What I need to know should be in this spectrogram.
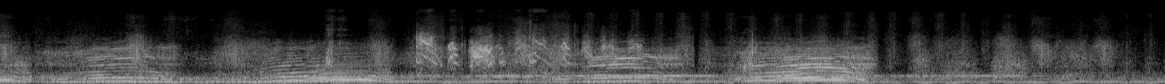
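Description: A chicken clucks.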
